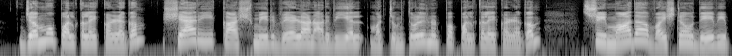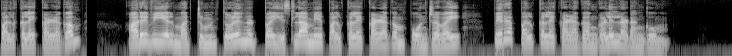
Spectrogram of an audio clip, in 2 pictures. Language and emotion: Tamil, neutral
